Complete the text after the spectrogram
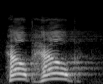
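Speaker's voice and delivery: high-pitched pretend distress; cry for help. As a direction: call for help in mock alarm. Story character calls for help.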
